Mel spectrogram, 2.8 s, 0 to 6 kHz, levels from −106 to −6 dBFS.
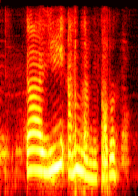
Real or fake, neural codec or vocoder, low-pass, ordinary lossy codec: fake; codec, 44.1 kHz, 1.7 kbps, Pupu-Codec; 5.4 kHz; AAC, 32 kbps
